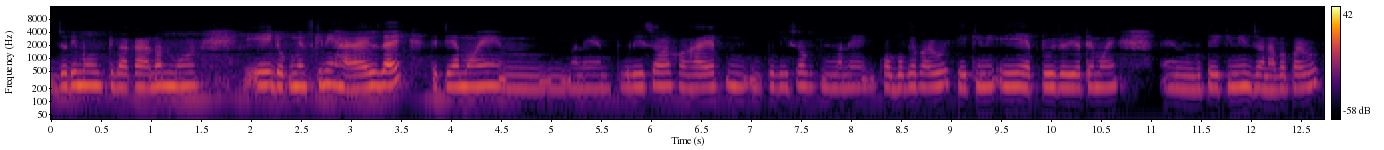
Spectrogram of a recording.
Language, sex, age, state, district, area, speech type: Assamese, female, 18-30, Assam, Biswanath, rural, spontaneous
